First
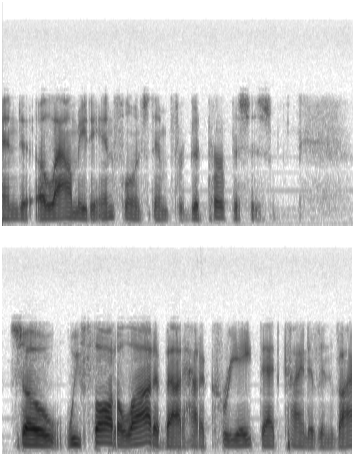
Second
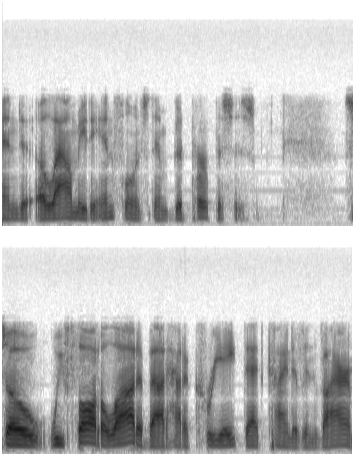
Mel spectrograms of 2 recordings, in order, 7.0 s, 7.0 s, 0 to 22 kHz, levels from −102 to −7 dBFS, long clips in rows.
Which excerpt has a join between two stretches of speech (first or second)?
second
